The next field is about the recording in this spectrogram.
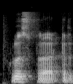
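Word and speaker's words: Großvater: बाद में है example ग्रॉस water next example है दोस्तों ग्रॉस पार्टर वी को वेब की तरह प्रोनाउंस करते हैं तो ग्रॉस वाटर ग्रॉस पार्टर का मतलब होता है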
